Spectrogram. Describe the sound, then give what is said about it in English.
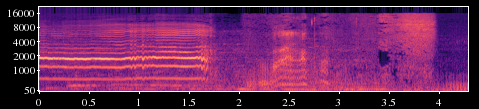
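A vicious cat lets out a loud, drawn-out meowing yowl lasting well over a second, followed by rougher, noisier snarling sounds at lower volume. “a vicious 22-clawed cat”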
